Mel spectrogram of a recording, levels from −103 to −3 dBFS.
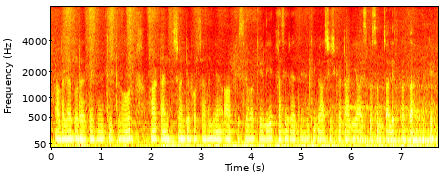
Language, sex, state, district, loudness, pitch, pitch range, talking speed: Hindi, male, Rajasthan, Churu, -16 LUFS, 115 Hz, 110-115 Hz, 145 wpm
